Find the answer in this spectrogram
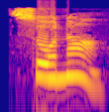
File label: "ਸੋਨਾ", Punjabi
